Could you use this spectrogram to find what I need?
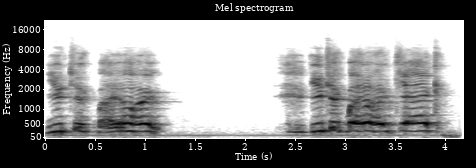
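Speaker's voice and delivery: very high, slow, otherworldly ghost voice; haunt him from everywhere at once; ghostly echo. Acted. Ghost wife speaks to Jack.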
